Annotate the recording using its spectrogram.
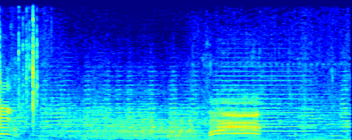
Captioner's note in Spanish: viento silbando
